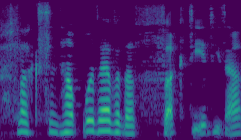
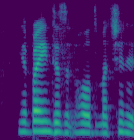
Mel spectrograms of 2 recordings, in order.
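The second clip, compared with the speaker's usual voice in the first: ordinary delivery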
